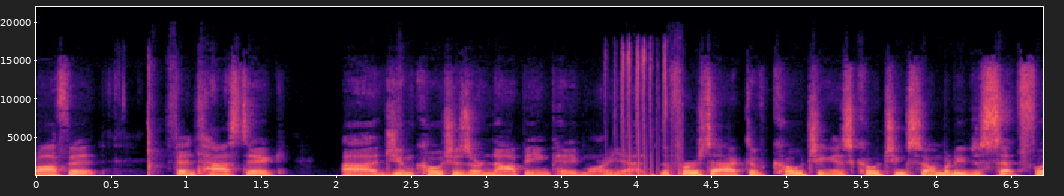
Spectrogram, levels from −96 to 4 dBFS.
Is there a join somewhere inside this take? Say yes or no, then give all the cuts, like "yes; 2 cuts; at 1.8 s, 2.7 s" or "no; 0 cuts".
yes; 1 cut; at 4.1 s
